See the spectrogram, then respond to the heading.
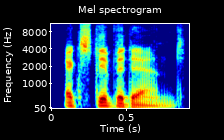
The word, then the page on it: ex dividend: American English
